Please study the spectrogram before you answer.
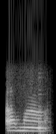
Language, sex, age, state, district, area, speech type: Tamil, female, 30-45, Tamil Nadu, Kanchipuram, urban, conversation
